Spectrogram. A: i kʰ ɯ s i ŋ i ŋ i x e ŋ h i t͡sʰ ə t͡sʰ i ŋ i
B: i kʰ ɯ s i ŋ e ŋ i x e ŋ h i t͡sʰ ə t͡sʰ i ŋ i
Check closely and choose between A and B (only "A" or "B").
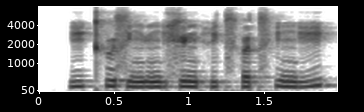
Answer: B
